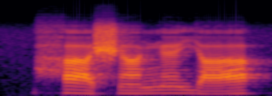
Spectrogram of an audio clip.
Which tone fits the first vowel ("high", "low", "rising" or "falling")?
falling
